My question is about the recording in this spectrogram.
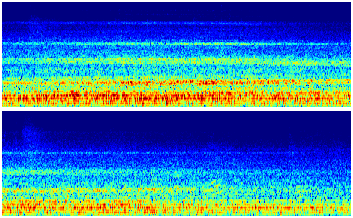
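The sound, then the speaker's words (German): Steady rumble of an S-Bahn commuter train in motion, heard from inside the carriage, with a constant low roar and faint rhythmic clatter under a thin mechanical whine, continuous throughout. “Schon verrückt, wie schnell ich mit der S-Bahn daheim bin.”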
